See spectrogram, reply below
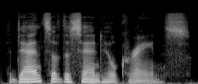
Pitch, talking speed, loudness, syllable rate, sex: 110 Hz, 210 wpm, -19 LUFS, 5.1 syllables/s, male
